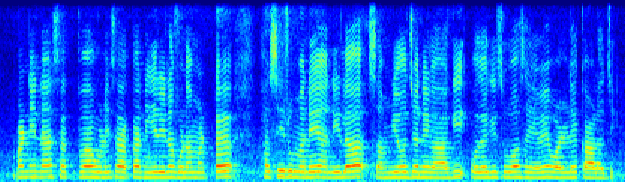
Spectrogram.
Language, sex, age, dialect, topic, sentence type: Kannada, female, 18-24, Central, agriculture, statement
